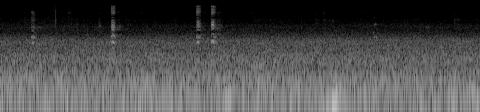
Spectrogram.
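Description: Short, high bird chirps, about five of them including one quick double, over a steady outdoor hiss of wind and distant city noise. One brief low thump comes about two-thirds of the way through.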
